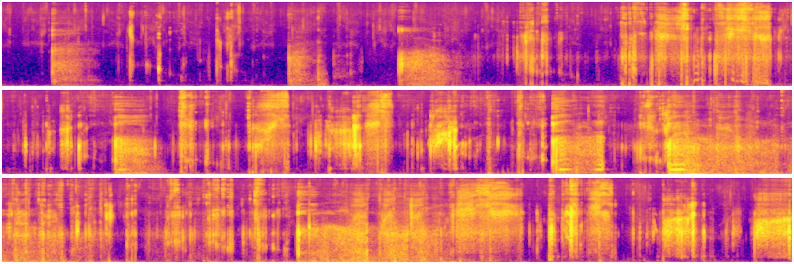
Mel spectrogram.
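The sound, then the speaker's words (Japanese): ASMR mouth sounds of a tongue licking inside the ear: soft, wet clicks, smacks and slurps in irregular bursts, quiet and close, continuing with many small events and brief pauses throughout. “ここからはもっと激しく、坊ちゃまのお耳の中まで舌を入れて、愛撫させていただきます。”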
